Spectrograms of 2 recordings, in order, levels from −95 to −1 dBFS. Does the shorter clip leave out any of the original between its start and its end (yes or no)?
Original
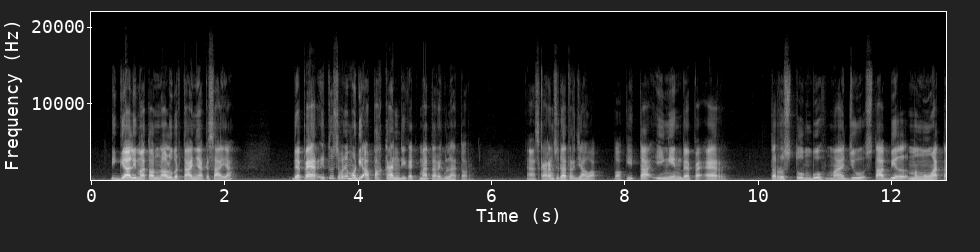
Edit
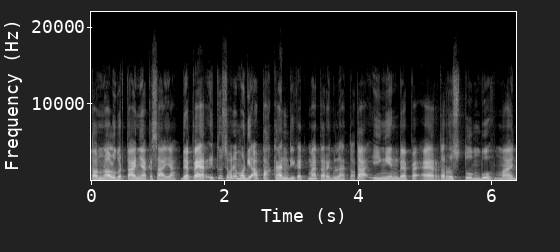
yes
